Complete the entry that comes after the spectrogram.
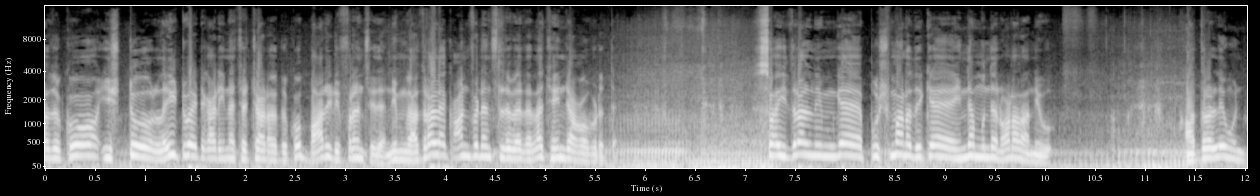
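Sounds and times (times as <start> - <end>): man talking: 0.0 - 5.8, 7.1 - 10.1, 11.4 - 12.0
motorcycle engine running: 0.0 - 12.0.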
